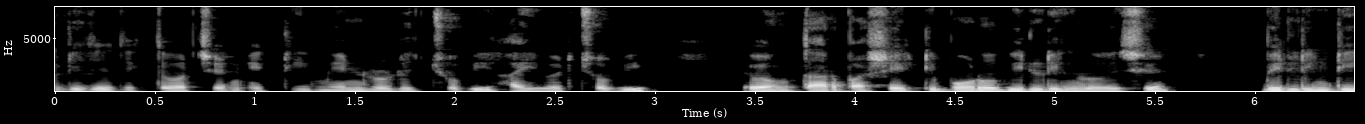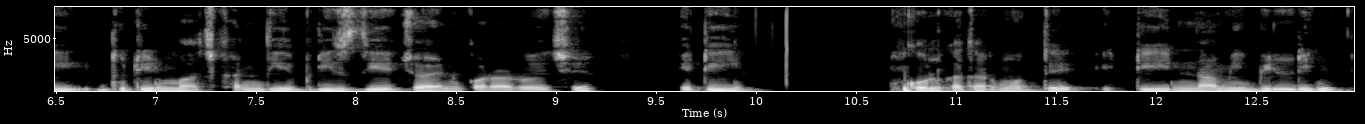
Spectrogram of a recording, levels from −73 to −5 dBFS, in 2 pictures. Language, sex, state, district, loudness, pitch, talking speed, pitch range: Bengali, male, West Bengal, Kolkata, -19 LUFS, 100 Hz, 165 wpm, 95-105 Hz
